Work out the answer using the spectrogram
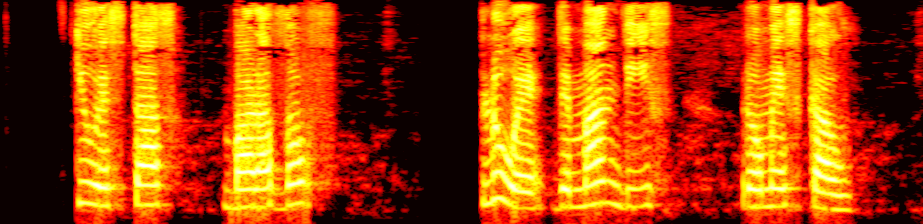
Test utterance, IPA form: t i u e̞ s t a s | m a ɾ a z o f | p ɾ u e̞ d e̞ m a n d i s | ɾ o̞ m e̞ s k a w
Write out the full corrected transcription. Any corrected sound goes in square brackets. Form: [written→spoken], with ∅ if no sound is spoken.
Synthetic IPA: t i u e̞ s t a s | [m→b] a ɾ a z o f | p [ɾ→l] u e̞ d e̞ m a n d i s | ɾ o̞ m e̞ s k a w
